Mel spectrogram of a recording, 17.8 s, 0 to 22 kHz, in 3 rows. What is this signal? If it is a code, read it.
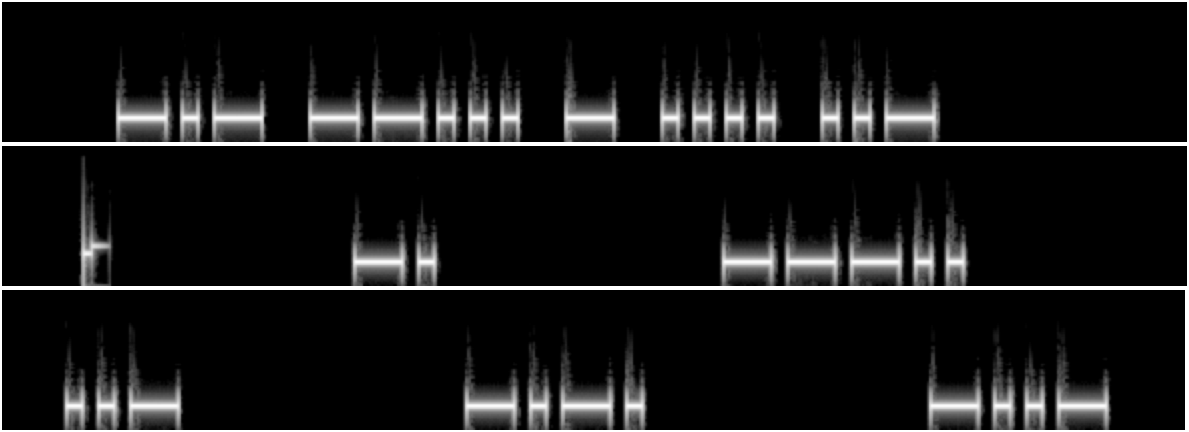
Morse code, heard as a keyed tone, about 15 wpm, spaced as for 8 wpm, 700 Hz. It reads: K7THU N8UCX
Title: USA Call Signs - 5 Characters - 6x Character Spacing - 15wpm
